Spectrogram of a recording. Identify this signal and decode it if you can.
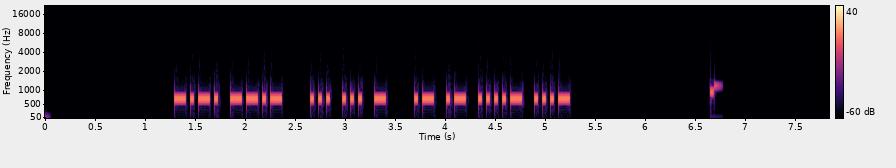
Morse code, heard as a keyed tone, about 30 wpm, 700 Hz. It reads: CQ SST AA4V
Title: K1USN SST QSO Practice - 30wpm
